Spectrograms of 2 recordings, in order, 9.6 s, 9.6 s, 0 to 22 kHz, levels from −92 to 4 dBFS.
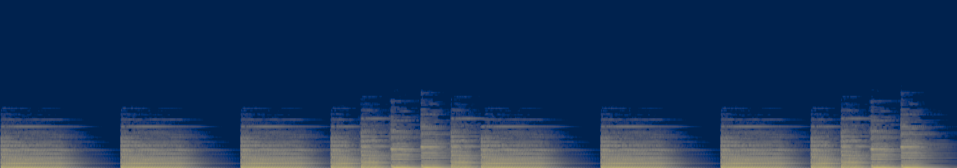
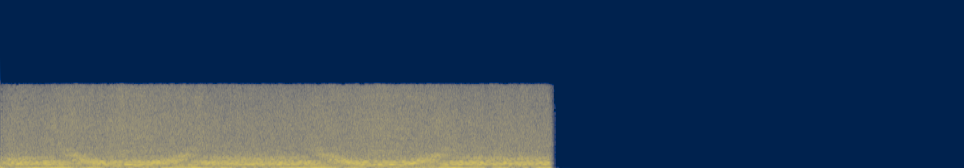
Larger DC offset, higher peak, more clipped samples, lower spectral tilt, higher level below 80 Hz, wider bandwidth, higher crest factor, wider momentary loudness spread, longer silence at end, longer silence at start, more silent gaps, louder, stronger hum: neither; second, -12 dBFS vs -2 dBFS; neither; first, -7 dB/octave vs -3.5 dB/octave; first, -28 dBFS vs -38 dBFS; second, 7 kHz vs 11.5 kHz; about the same, 14 dB vs 14 dB; first, 9 LU vs 1 LU; second, 0.1 s vs 4.1 s; about the same, 0 s vs 0 s; neither; second, -27 LUFS vs -14 LUFS; neither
